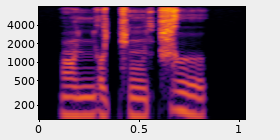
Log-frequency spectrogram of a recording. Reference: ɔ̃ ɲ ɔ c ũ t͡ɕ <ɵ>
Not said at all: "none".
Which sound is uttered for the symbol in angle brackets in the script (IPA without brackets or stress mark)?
ʊ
